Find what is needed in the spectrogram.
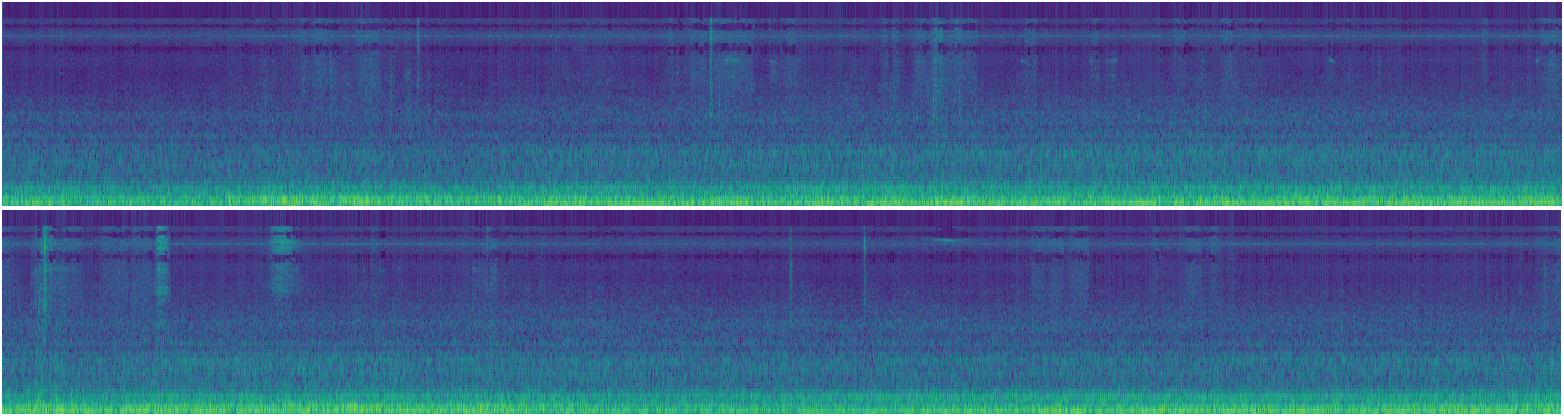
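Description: Steady low rumble of a car driving along a road, heard from inside the cabin: engine and tyre noise at an even, unchanging pace.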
